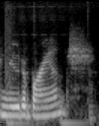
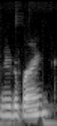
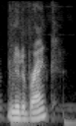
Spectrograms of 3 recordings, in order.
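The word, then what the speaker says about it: nudibranch: hold on it's uh it's spelled out like new to Branch but it's new to bring new to Brink and they're they're shell-less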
